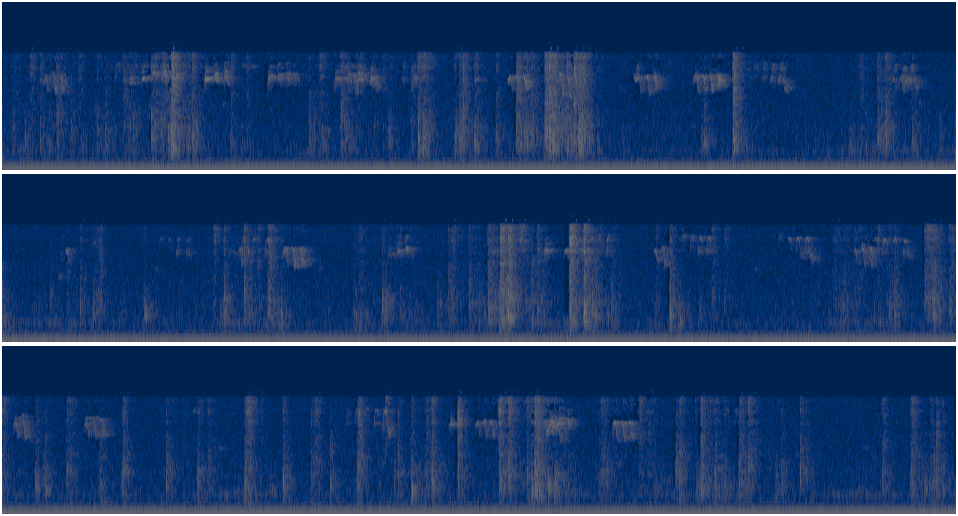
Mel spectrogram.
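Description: Three-day-old Speckled Sussex and Rhode Island Red chicks peeping: short, high cheeps scattered irregularly throughout. Brief scratchy taps and rustles come in between, a few of them louder than the peeps, as the chicks move and peck on the newspaper under them.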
